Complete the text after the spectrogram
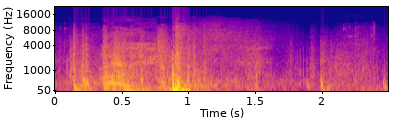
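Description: A struggle ends with a heavy thump.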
